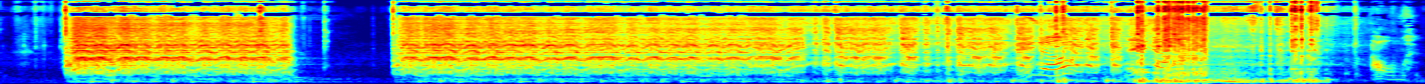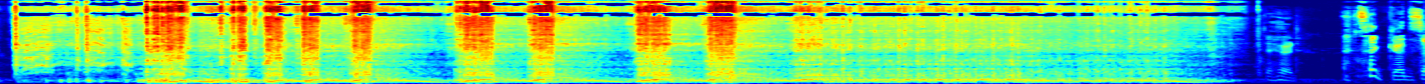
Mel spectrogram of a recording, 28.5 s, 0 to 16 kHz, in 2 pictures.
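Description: A 1957 Plymouth Belvedere's V8 cranking on the starter, then firing on ether sprayed into the carburetor. It runs unevenly, its pitch rising and falling as it is revved, and stops near the end.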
